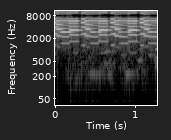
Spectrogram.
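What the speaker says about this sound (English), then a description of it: "Nokia phone just starts going ballistic" A Nokia mobile phone rings loudly near a big vent, its bright electronic tone pulsing in short bursts with no voices over it.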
